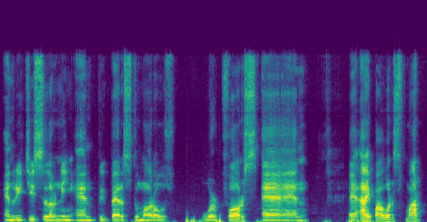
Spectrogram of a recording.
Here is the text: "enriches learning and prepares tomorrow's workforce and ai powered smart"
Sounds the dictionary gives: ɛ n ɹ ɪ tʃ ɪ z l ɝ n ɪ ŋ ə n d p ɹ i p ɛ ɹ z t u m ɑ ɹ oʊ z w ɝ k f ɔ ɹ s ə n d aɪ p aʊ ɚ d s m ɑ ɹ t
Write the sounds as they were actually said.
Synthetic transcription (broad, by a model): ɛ n ɹ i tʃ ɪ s l ɝ n ɪ ŋ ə n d p ɹ i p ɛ ɹ s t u m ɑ ɹ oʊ w ɝ k f ɔ ɹ s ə n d aɪ p aʊ ɚ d s m ɑ ɹ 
